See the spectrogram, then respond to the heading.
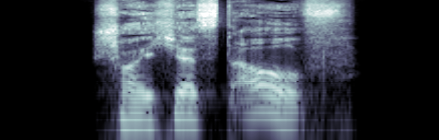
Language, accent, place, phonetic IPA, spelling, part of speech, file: German, Germany, Berlin, [ˌʃɔɪ̯çəst ˈaʊ̯f], scheuchest auf, verb, De-scheuchest auf.ogg
- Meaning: second-person singular subjunctive I of aufscheuchen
